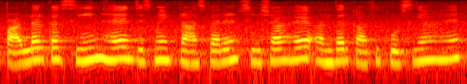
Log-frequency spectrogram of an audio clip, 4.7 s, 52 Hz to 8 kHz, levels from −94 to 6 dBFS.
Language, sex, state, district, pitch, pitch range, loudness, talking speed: Hindi, female, Uttar Pradesh, Jyotiba Phule Nagar, 215 Hz, 195-230 Hz, -22 LUFS, 155 wpm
